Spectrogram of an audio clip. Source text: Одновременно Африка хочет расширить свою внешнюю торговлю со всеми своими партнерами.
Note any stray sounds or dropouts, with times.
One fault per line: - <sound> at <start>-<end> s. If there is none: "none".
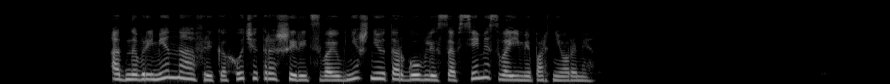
none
